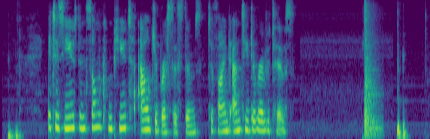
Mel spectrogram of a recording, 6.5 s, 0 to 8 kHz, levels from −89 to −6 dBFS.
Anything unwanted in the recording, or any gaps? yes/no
yes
